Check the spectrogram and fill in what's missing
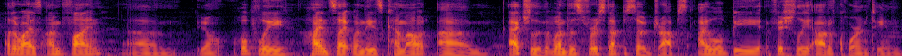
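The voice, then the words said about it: Congested, stuffy voice. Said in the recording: “I sound a little congested, it's because I am.”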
